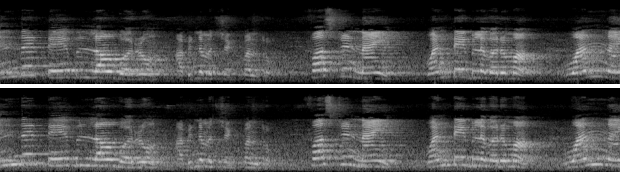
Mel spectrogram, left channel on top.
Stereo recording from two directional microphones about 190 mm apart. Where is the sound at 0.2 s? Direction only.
10° right (ahead or behind).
